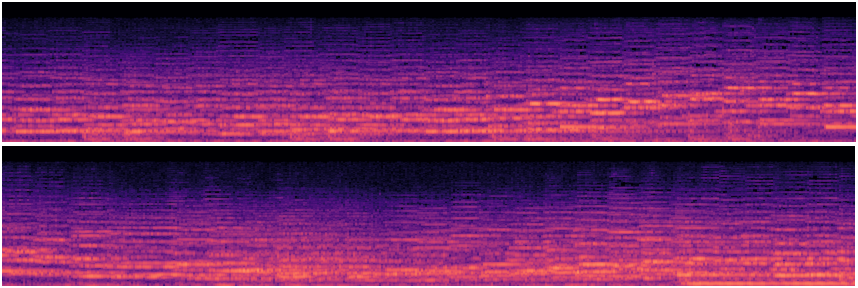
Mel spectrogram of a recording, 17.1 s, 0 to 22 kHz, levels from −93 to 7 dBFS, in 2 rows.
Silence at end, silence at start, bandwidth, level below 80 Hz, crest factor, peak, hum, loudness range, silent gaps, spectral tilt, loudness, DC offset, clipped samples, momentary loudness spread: 0 s; 0 s; 13 kHz; -38 dBFS; 14 dB; -8 dBFS; none; 4 LU; none; -6.5 dB/octave; -24 LUFS; under 0.1%; under 0.1%; 6 LU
